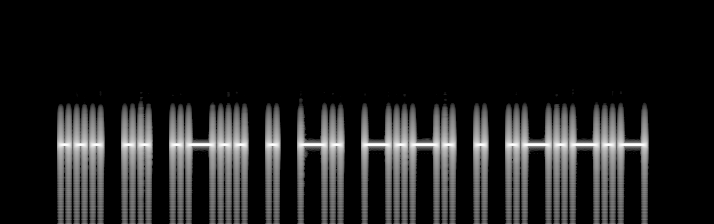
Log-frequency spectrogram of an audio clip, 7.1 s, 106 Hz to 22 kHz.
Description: Morse code, heard as a keyed tone, about 15 wpm, 700 Hz. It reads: SILENCE.
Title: A Sound Of Thunder 15wpm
